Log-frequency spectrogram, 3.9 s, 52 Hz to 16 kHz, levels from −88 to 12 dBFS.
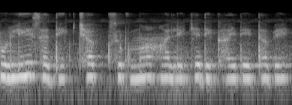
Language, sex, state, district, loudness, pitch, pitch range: Chhattisgarhi, female, Chhattisgarh, Sukma, -16 LUFS, 230 Hz, 225-240 Hz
